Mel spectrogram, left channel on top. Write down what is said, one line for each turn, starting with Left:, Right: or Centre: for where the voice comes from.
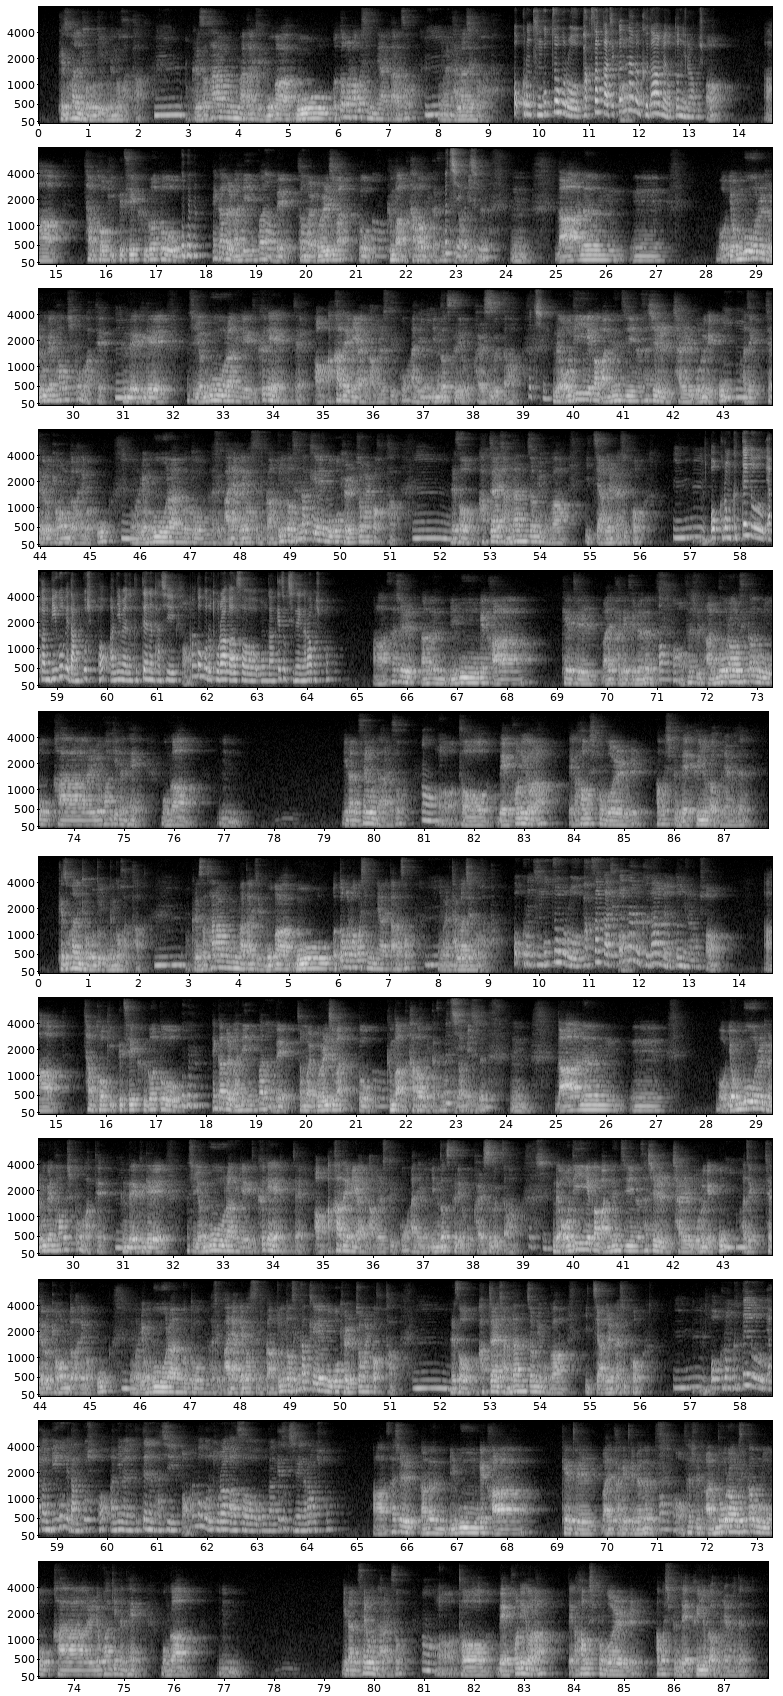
Right: 계속하는 경우도 있는 것 같아.
Left: 음,
Right: 어, 그래서 사람마다 이제 뭐가 뭐 어떤 걸 하고 싶냐에 따라서
Left: 음.
Right: 정말 달라지는 것 같아.
Left: 어, 그럼 궁극적으로 박사까지 끝나면
Right: 어,
Left: 그 다음엔 어떤 일을 하고 싶어?
Right: 어, 아, 참 거기 그치? 그것도
Left: <laughs>
Right: 생각을 많이 해봤는데
Left: 어,
Right: 정말
Left: 어,
Right: 멀지만 또
Left: 어.
Right: 금방 다가오니까 생각보다
Left: 그치, 그치.
Right: 미래는 음 나는 음 뭐 연구를 결국엔 하고 싶은 것 같아.
Left: 음,
Right: 근데 그게 사실 연구라는 게 이제 크게 이제 어, 아카데미아에 남을 수도 있고 아니면
Left: 음,
Right: 인더스트리로 갈 수도 있잖아.
Left: 그치.
Right: 근데 어디가 맞는지는 사실 잘 모르겠고
Left: 음, 음,
Right: 아직 제대로 경험도 안 해봤고
Left: 음,
Right: 뭔가 연구라는 것도 아직 많이 안 해봤으니까 좀 더 생각해보고
Left: 음,
Right: 결정할 것 같아.
Left: 음.
Right: 그래서 뭐 각자의 장단점이 뭔가 있지 않을까 싶어.
Left: 음,
Right: 음.
Left: 어, 그럼 그때도 약간 미국에 남고 싶어? 아니면은 그때는 다시
Right: 어.
Left: 한국으로 돌아가서 뭔가 계속 진행을 하고 싶어?
Right: 아, 사실 나는 미국에 가게 될, 만약 가게 되면은,
Left: 어, 어,
Right: 어, 사실 안 돌아올 생각으로 가려고 하기는 해. 뭔가, 음, 미국이라는 새로운 나라에서,
Left: 어,
Right: 어, 더 내 커리어랑 내가 하고 싶은 걸 하고 싶은데 그 이유가 뭐냐면은,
